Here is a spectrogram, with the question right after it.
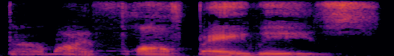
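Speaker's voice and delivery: slow, hushed whisper. Retold or imitated. Telling her about the marshmallows in a slow whisper. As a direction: breathe it out slowly like a secret.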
